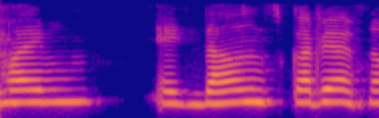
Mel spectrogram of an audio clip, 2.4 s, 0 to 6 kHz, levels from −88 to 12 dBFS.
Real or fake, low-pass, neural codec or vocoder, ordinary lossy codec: fake; 5.4 kHz; codec, 24 kHz, 0.9 kbps, WavTokenizer, small release; AAC, 48 kbps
